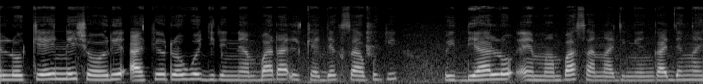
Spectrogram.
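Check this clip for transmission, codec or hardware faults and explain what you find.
No transmission, codec or hardware problem shows up anywhere in the speech, and the only change is room noise in the recording space, which rises by about 19 dB around 2.5 s and then sits about 27 dB below the speech.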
